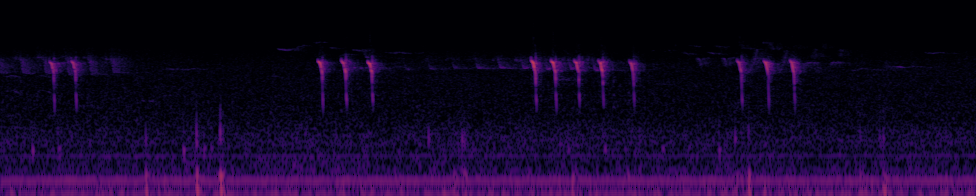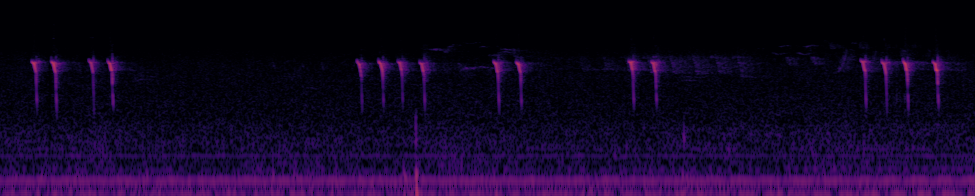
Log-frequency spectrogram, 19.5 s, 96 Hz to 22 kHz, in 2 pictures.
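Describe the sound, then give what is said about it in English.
Wild birds calling in fog, lured in by bird 5-3 and flying up from the bottom of a hollow: bright, high chirps come in quick clusters of two to four notes, repeating every couple of seconds over a steady low hum, with no talking. “So recording, 5-3's lured in some wild birds, flying from the bottom of the hollow, through the fog.”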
